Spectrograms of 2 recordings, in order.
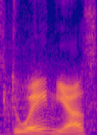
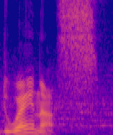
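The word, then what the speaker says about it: Dueñas: during the second intermission there is a tilda over the end it is dwayne yes not duenas so siento for the first 40 minutes mispronouncing her last name james has been a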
